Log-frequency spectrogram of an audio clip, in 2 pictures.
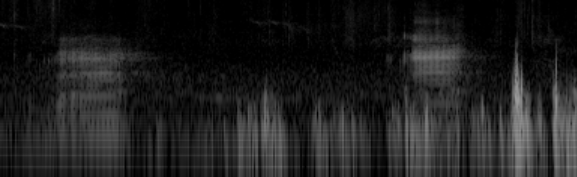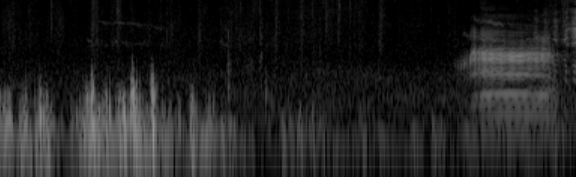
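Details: Lambs let out to play outdoors on a sunny day on a farm in County Kilkenny, Ireland: three rich, wavering bleats at the start, middle and end, with bursts of thudding hoof and movement sounds in between.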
